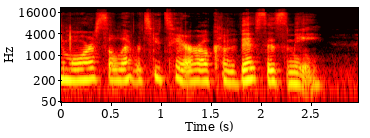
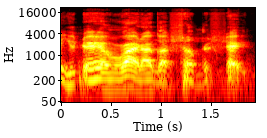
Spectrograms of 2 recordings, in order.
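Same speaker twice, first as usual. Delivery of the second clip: loud grumpy husband shouting; ornery husband shouting back; grumpy old man; 10 dB louder than usual. Pretend.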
